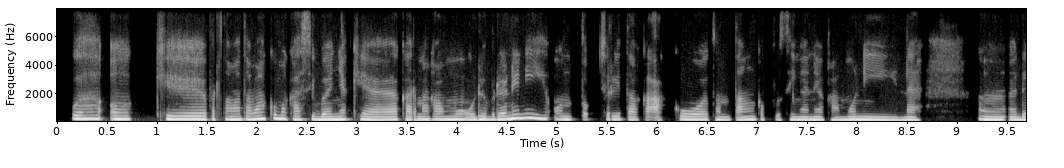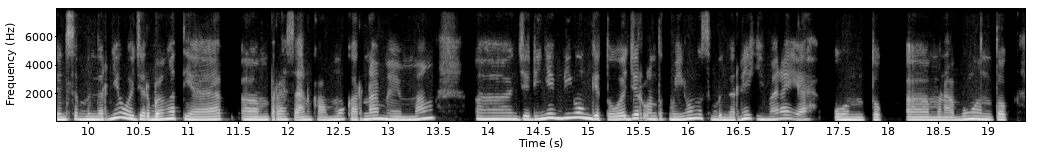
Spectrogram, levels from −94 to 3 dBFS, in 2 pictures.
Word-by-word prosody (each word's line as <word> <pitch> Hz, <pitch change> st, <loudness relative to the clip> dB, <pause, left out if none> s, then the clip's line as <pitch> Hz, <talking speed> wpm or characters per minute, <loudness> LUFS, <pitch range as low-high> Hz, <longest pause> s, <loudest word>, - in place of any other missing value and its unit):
Wah. 235 Hz, 0 st, +4 dB
Oke, 215 Hz, -1 st, +3 dB
pertama-tama 205 Hz, +2 st, +1 dB
aku 250 Hz, +2 st, +1 dB
makasih 205 Hz, -3 st, +1 dB
banyak 190 Hz, +2 st, +4 dB, 0.2 s
ya, 185 Hz, 0 st, +1 dB
karena 190 Hz, 0 st, -1 dB
kamu 195 Hz, +1 st, +2 dB
udah 195 Hz, +1 st, +2 dB
berani 205 Hz, +6 st, +3 dB
nih 285 Hz, -1 st, +2 dB
untuk 200 Hz, 0 st, -5 dB
cerita 200 Hz, -3 st, -6 dB
ke -, -, -26 dB
aku 190 Hz, +1 st, -3 dB
tentang 185 Hz, +1 st, -2 dB
kepusingannya 180 Hz, -2 st, -2 dB
kamu 175 Hz, +1 st, -2 dB
nih. 180 Hz, -1 st, +2 dB, 0.2 s
Nah, 175 Hz, 0 st, -1 dB, 0.6 s
eee, 185 Hz, -2 st, +2 dB
dan 190 Hz, 0 st, +3 dB
sebenernya 200 Hz, +7 st, +2 dB
wajar 230 Hz, -6 st, +1 dB
banget 230 Hz, +5 st, +3 dB
ya, 185 Hz, -3 st, +1 dB, 0.4 s
mmm, 190 Hz, -1 st, +2 dB
perasaan 190 Hz, -2 st, -3 dB
kamu 185 Hz, +4 st, -2 dB
karena 200 Hz, +4 st, 0 dB
memang, 205 Hz, +4 st, 0 dB, 0.4 s
eee, 220 Hz, -1 st, +1 dB
jadinya 220 Hz, +7 st, 0 dB
bingung 300 Hz, +4 st, 0 dB
gitu. 200 Hz, -3 st, -3 dB
Wajar 230 Hz, +5 st, -2 dB
untuk 215 Hz, -4 st, -4 dB
bingung 205 Hz, +7 st, +1 dB
sebenernya 190 Hz, -2 st, -2 dB
gimana 200 Hz, +4 st, -3 dB
ya 190 Hz, +1 st, -10 dB, 0.2 s
untuk, 180 Hz, -1 st, -1 dB, 0.2 s
eee, 180 Hz, 0 st, -2 dB
menabung 180 Hz, +5 st, -1 dB
untuk, 190 Hz, -1 st, -4 dB
195 Hz, 140 wpm, -16 LUFS, 185-220 Hz, 0.6 s, Wah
